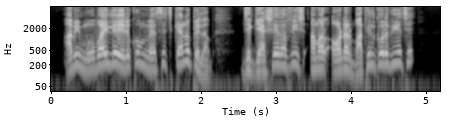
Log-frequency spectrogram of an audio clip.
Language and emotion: Bengali, surprised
